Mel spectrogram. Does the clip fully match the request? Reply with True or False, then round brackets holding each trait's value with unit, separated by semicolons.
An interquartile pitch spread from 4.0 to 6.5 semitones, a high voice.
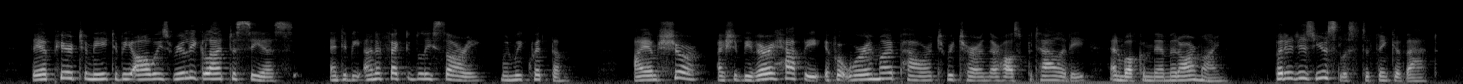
True (5.3 semitones; 215 Hz)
